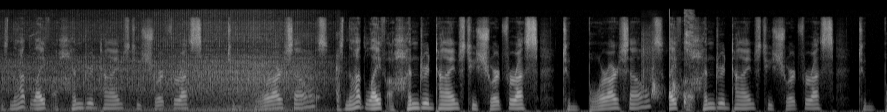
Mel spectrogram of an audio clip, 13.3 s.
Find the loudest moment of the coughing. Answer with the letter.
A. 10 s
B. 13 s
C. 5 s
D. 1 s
A.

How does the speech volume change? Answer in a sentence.
The loudness of the speech goes up, then down.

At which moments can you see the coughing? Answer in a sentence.
You can hear the coughing from 4.3 to 5.2 s and from 9.6 to 10.4 s.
